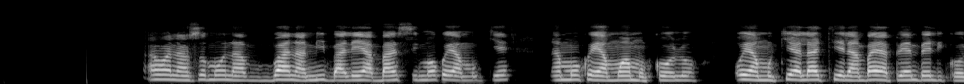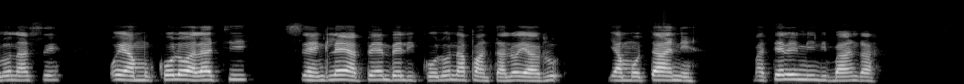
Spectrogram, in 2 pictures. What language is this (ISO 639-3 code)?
lin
